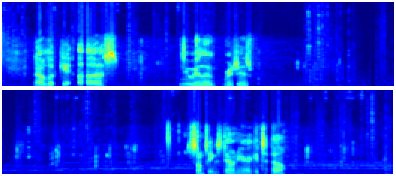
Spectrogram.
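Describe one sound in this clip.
Footsteps patter quickly across stone.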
